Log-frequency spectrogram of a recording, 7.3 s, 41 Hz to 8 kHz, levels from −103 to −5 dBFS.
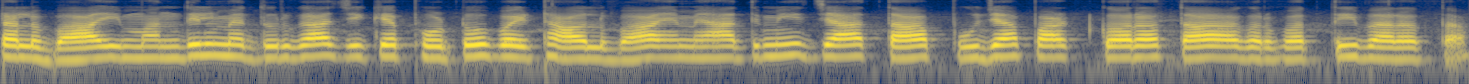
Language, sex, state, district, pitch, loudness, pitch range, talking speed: Bhojpuri, female, Bihar, Muzaffarpur, 220 Hz, -13 LUFS, 215-235 Hz, 145 wpm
